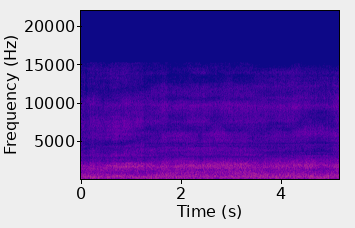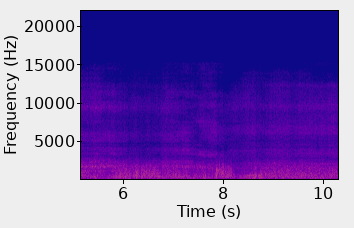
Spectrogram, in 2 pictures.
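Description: Zip line trolley's pulleys running along the steel cable, a steady whirring hiss, mixed with wind rushing over the microphone.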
